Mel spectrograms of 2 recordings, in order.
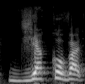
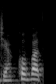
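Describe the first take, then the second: First: The word is said slowly and with exaggeration. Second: The word is said quickly and smoothly. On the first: This is a careful version for beginners, not everyday speech. The speaker calls it wrong. "누가 ďakovat 이렇게는 안 하겠죠" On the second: This is how people say it in everyday life. The speaker calls it right. "그냥 ďakovat 하지"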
